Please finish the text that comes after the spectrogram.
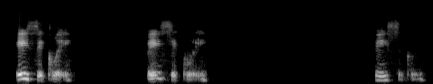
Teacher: we usually don't pronounce the a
